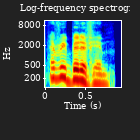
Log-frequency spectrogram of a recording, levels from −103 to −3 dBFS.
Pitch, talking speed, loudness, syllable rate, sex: 165 Hz, 250 wpm, -14 LUFS, 8.0 syllables/s, male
